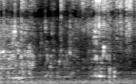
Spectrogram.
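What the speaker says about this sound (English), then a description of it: "And let's pour it in this" Lemon-flavored colonoscopy prep liquid pours steadily into a cup, a continuous close splashing trickle with no pauses.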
